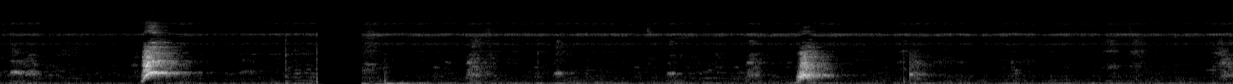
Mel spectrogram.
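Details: German Shepherd named Leo barking fiercely in guard mode at a herd of sheep passing in front of the gate; two loud, harsh single barks about six seconds apart, with faint soft noises between and a steady high electrical hum.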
